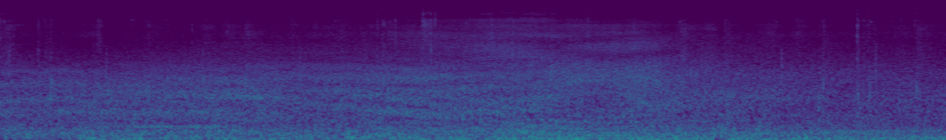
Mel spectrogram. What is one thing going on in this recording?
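Traffic hums steadily along a nearby road.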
